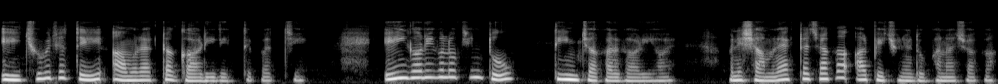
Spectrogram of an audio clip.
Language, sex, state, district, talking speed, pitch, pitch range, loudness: Bengali, female, West Bengal, Kolkata, 125 wpm, 195 Hz, 175-245 Hz, -14 LUFS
